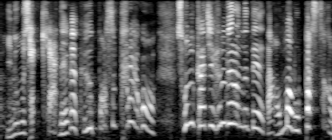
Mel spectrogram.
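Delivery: very high-pitched mock tirade; imitated cursing mother. Old-fashioned mother cursing her lost son at the police station, mock-furious. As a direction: act out mum's furious scolding, pitch way up. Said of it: "쌍욕부터 하셨어요".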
